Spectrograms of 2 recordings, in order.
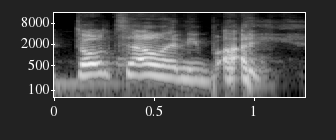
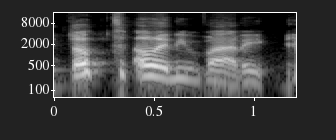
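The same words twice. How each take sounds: First: Giggling through it; laughing. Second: Half-crying laugh. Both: Real, not acted. Laughing confession about drinking.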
